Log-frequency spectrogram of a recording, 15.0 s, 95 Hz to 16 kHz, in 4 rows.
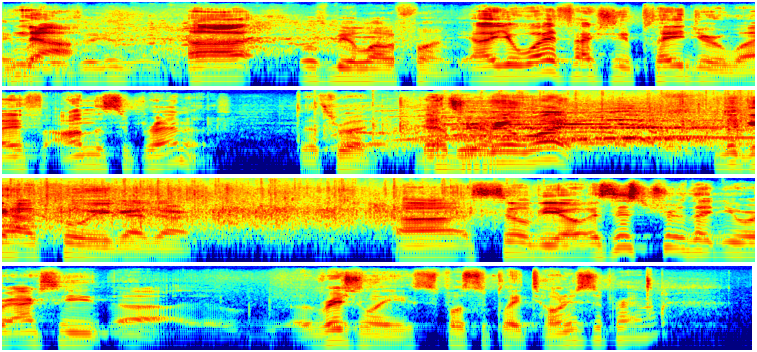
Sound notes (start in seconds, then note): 8.6 cheers and applause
